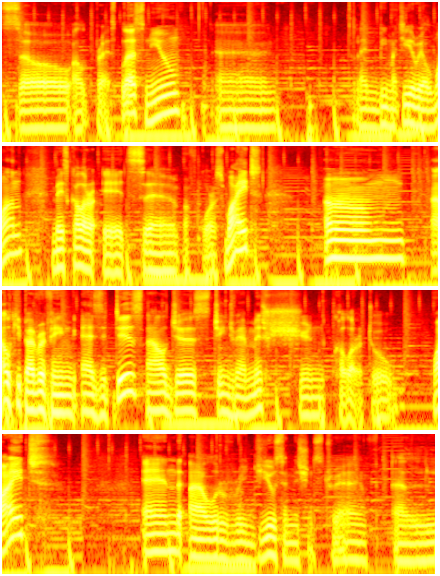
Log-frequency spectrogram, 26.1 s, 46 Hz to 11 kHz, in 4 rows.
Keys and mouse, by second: 0.3 click, 1.9-2.3 drag, 16.5 click, 22.9-26.1 drag.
